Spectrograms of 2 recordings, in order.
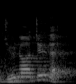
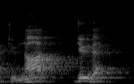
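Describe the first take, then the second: First: Said in the usual way. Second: "Do not do that" slowly, each word weighted; slow, emphatic repeat. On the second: Shown as a demonstration.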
